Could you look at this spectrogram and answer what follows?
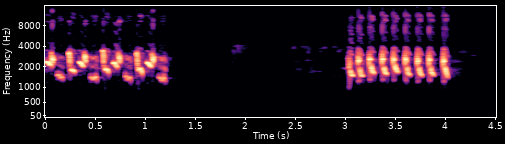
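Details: Female yellow-vented bulbul calling to provoke rival birds: two quick bursts of repeated bubbly notes, each lasting about a second, separated by a silent gap.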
